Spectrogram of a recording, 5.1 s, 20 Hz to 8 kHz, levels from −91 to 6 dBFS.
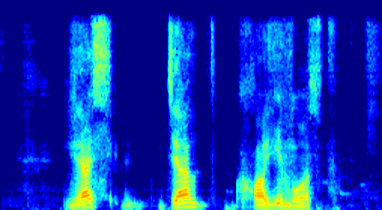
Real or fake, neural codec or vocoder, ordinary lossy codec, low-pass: fake; codec, 16 kHz in and 24 kHz out, 0.6 kbps, FireRedTTS-2 codec; AAC, 48 kbps; 7.2 kHz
